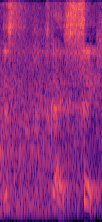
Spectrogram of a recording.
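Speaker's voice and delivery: ordinary delivery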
